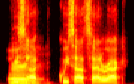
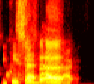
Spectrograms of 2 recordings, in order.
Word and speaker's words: Kwisatz Haderach: Kwisatz Haderach? – Yes. Kwisatz Haderach.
